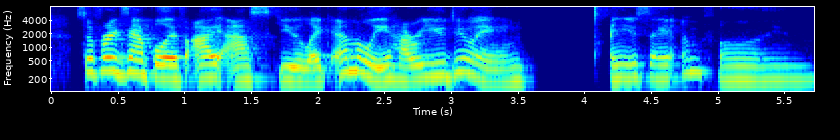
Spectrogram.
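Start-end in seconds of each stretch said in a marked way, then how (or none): 4.7-5.7 put-on mopey voice, much quieter. Giving an example of the listener saying they're fine, imitating a mopey Eeyore voice. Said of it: "you just sounded from like Eeyore".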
